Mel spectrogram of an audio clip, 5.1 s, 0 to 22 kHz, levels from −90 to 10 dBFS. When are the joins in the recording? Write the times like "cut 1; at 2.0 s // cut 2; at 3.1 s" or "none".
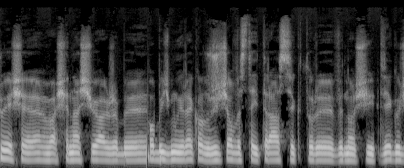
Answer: none

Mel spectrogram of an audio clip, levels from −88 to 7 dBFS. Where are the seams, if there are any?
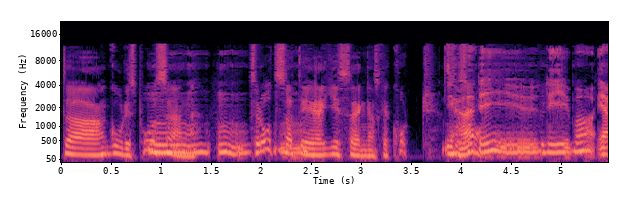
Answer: none

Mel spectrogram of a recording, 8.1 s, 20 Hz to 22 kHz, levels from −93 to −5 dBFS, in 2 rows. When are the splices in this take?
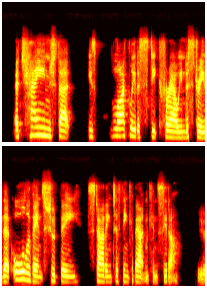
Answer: none

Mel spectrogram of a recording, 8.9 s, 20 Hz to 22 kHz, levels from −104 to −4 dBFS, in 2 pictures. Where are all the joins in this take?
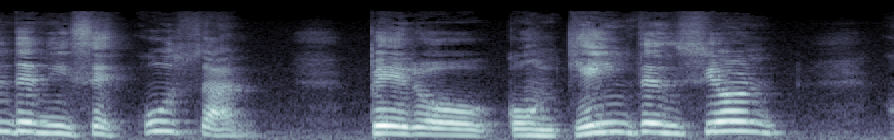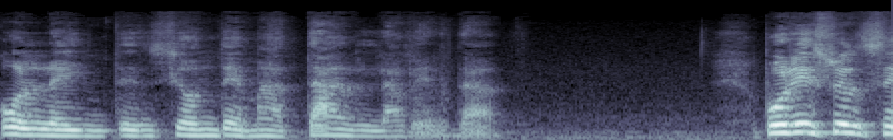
none

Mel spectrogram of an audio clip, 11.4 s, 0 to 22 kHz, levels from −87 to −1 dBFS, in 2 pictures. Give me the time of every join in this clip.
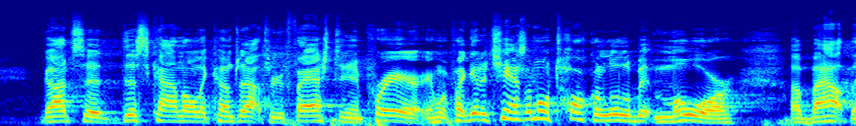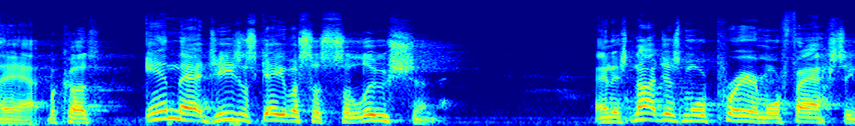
none

